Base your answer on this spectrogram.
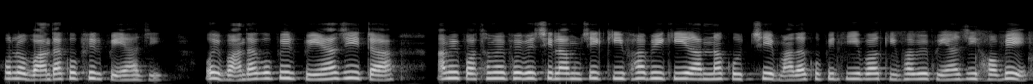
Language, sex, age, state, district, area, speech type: Bengali, female, 45-60, West Bengal, Hooghly, rural, spontaneous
